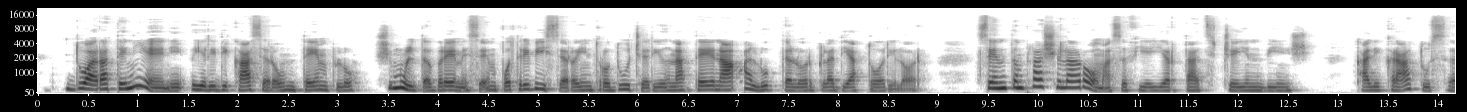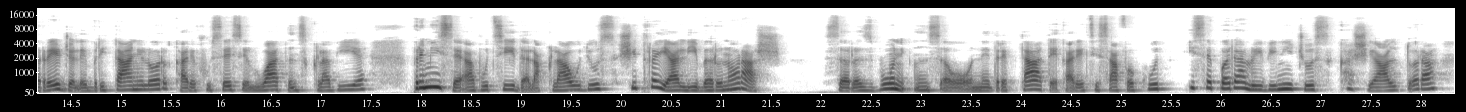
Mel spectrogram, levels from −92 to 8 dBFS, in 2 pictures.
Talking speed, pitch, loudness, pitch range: 130 wpm, 185 Hz, -24 LUFS, 160-230 Hz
